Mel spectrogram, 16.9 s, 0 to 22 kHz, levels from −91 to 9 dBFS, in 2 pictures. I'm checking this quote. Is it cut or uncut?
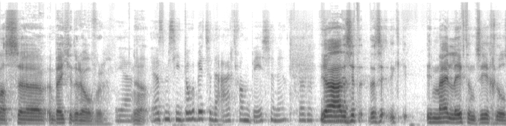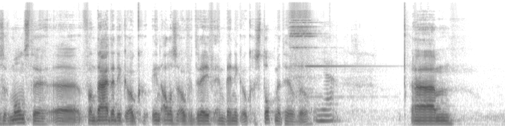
uncut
